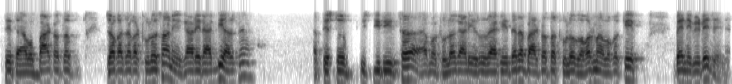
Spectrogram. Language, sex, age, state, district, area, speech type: Nepali, male, 45-60, West Bengal, Darjeeling, rural, conversation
